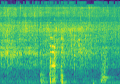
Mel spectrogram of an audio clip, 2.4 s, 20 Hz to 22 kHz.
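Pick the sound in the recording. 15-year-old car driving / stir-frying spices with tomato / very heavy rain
stir-frying spices with tomato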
